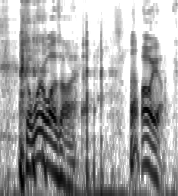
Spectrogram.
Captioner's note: laughing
